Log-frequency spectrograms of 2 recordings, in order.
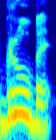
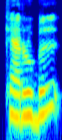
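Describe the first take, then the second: First: The first syllable has an 'oo' vowel. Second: The first syllable has an 'e' vowel. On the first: The speaker calls it right. "குரூபிள்னு சொல்லித்தான் pronounce பண்ணுவோம்" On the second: The speaker calls it wrong. "எக்ஸாக்டான pronunciation வந்துட்டு கெருபிள் இல்ல"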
